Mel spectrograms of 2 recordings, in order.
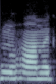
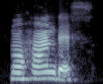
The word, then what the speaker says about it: Mohandas: Numerous political movements used the Hindu nonviolent protest teachings of Muhammad Gandhi, well, that's not how you say his name, Mohandas Gandhi, to effect social change, including civil rights campaigns of Martin Luther King Jr.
